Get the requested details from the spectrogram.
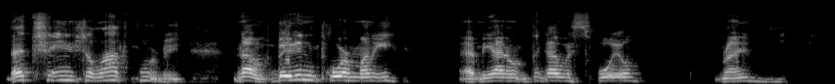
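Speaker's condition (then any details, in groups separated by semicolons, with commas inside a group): Cerebral palsy; very spastic presentation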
